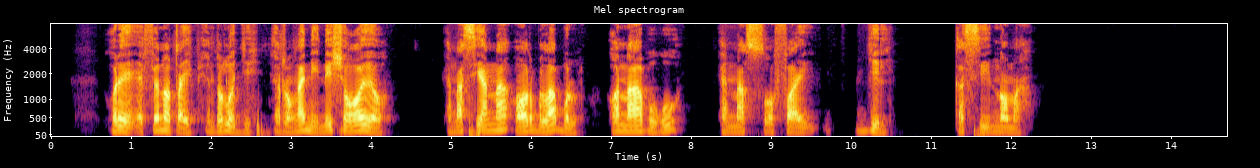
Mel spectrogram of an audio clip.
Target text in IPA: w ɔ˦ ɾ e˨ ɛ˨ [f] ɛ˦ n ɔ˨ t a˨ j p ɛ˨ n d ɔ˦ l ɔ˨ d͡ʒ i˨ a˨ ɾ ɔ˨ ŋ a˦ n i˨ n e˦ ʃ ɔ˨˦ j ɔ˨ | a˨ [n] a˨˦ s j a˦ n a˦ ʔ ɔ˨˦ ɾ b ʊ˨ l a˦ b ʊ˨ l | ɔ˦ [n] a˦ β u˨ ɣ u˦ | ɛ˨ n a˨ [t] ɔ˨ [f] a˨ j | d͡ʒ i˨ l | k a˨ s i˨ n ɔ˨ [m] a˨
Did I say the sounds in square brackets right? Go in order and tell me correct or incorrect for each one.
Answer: correct, correct, correct, incorrect: s, correct, correct

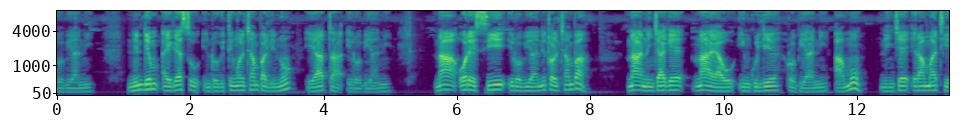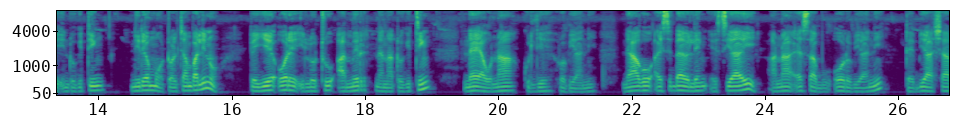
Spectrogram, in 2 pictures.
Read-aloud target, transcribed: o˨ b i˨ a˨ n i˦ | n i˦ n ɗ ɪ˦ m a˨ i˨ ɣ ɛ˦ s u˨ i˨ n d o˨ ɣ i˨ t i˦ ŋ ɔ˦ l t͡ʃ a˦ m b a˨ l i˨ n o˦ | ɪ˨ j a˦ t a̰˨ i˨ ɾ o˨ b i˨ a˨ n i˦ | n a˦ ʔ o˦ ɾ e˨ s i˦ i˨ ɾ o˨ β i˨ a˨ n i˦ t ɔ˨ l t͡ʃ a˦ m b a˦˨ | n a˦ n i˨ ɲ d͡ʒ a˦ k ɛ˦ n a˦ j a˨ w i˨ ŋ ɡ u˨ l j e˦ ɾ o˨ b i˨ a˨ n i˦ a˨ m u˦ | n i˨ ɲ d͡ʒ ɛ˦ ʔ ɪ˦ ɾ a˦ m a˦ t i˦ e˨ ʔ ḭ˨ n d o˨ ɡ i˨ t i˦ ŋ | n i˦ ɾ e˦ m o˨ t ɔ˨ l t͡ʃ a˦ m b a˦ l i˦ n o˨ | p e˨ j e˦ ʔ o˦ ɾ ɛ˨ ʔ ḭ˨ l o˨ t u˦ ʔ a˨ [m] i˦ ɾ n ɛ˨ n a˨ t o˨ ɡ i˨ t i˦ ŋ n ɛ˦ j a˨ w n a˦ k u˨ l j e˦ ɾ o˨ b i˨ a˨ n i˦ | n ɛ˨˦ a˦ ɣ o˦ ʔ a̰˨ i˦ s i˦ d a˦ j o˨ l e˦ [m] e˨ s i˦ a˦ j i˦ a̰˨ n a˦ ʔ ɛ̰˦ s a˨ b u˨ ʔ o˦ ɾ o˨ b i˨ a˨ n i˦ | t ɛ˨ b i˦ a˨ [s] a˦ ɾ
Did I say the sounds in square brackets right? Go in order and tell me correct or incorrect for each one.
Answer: correct, incorrect: ŋ, incorrect: ʃ

